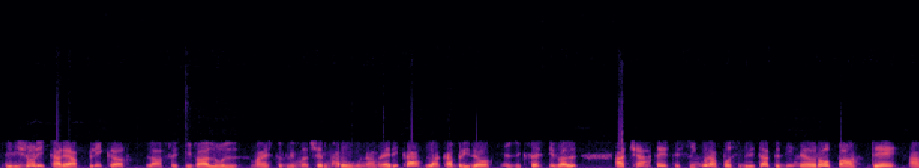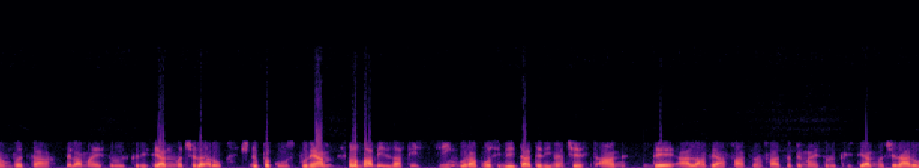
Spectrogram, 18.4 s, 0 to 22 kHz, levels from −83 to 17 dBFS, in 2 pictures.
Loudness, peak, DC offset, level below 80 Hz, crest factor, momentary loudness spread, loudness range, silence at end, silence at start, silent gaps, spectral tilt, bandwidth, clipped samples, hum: -18 LUFS; -2 dBFS; under 0.1%; -54 dBFS; 16 dB; 10 LU; 2 LU; 0 s; 0.05 s; none; -6.5 dB/octave; 5.8 kHz; under 0.1%; none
